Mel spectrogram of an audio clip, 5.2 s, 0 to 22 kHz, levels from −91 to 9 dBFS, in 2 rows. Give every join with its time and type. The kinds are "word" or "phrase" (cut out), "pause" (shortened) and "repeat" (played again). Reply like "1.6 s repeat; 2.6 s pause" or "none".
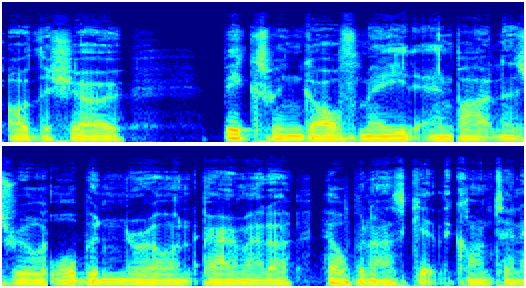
1.8 s word; 2.2 s word; 2.8 s word; 3.6 s word; 4.1 s pause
